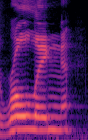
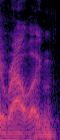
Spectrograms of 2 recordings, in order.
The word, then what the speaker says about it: Rowling: To me, it looks like it rhymes with prowling, but I'm clearly wrong because a person knows how to pronounce their own goddamn name.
